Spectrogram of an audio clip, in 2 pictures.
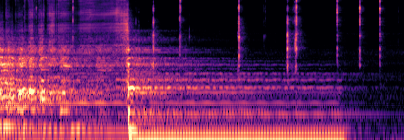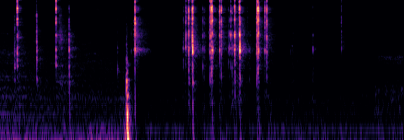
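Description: Distorted electric-guitar music ends on a held chord that fades out about four seconds in. Then a series of short metallic clicks and taps, with a tight cluster near the end, as a single-action revolver is handled.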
